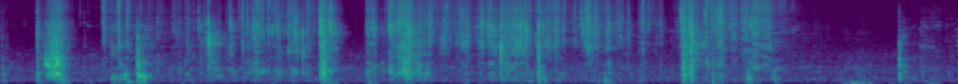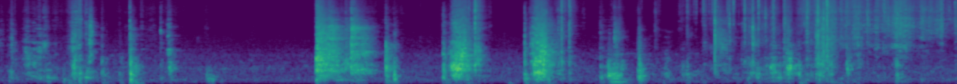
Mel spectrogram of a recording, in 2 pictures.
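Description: Shrink-wrapped cardboard trading-card boxes handled and set down on a wooden tabletop: a string of knocks and clacks with stretches of rustling wrap.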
